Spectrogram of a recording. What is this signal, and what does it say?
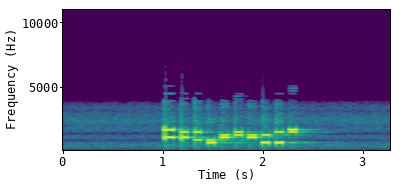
Multi-frequency trunk signalling (R1, as on North American trunks), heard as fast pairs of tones, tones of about 70 ms. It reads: KP 98160647 ST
